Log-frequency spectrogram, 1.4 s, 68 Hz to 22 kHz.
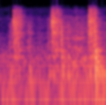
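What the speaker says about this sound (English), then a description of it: "Take this upper shock bolt out," Three quick ratchet bursts, each a crisp run of pawl clicks, as a 12mm upper shock bolt is loosened on a Honda Helix scooter during engine removal; close and fairly loud with brief pauses between strokes.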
